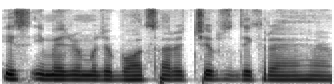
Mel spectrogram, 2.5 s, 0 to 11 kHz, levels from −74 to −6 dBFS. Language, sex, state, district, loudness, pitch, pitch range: Hindi, male, Arunachal Pradesh, Lower Dibang Valley, -15 LUFS, 125 Hz, 125-130 Hz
